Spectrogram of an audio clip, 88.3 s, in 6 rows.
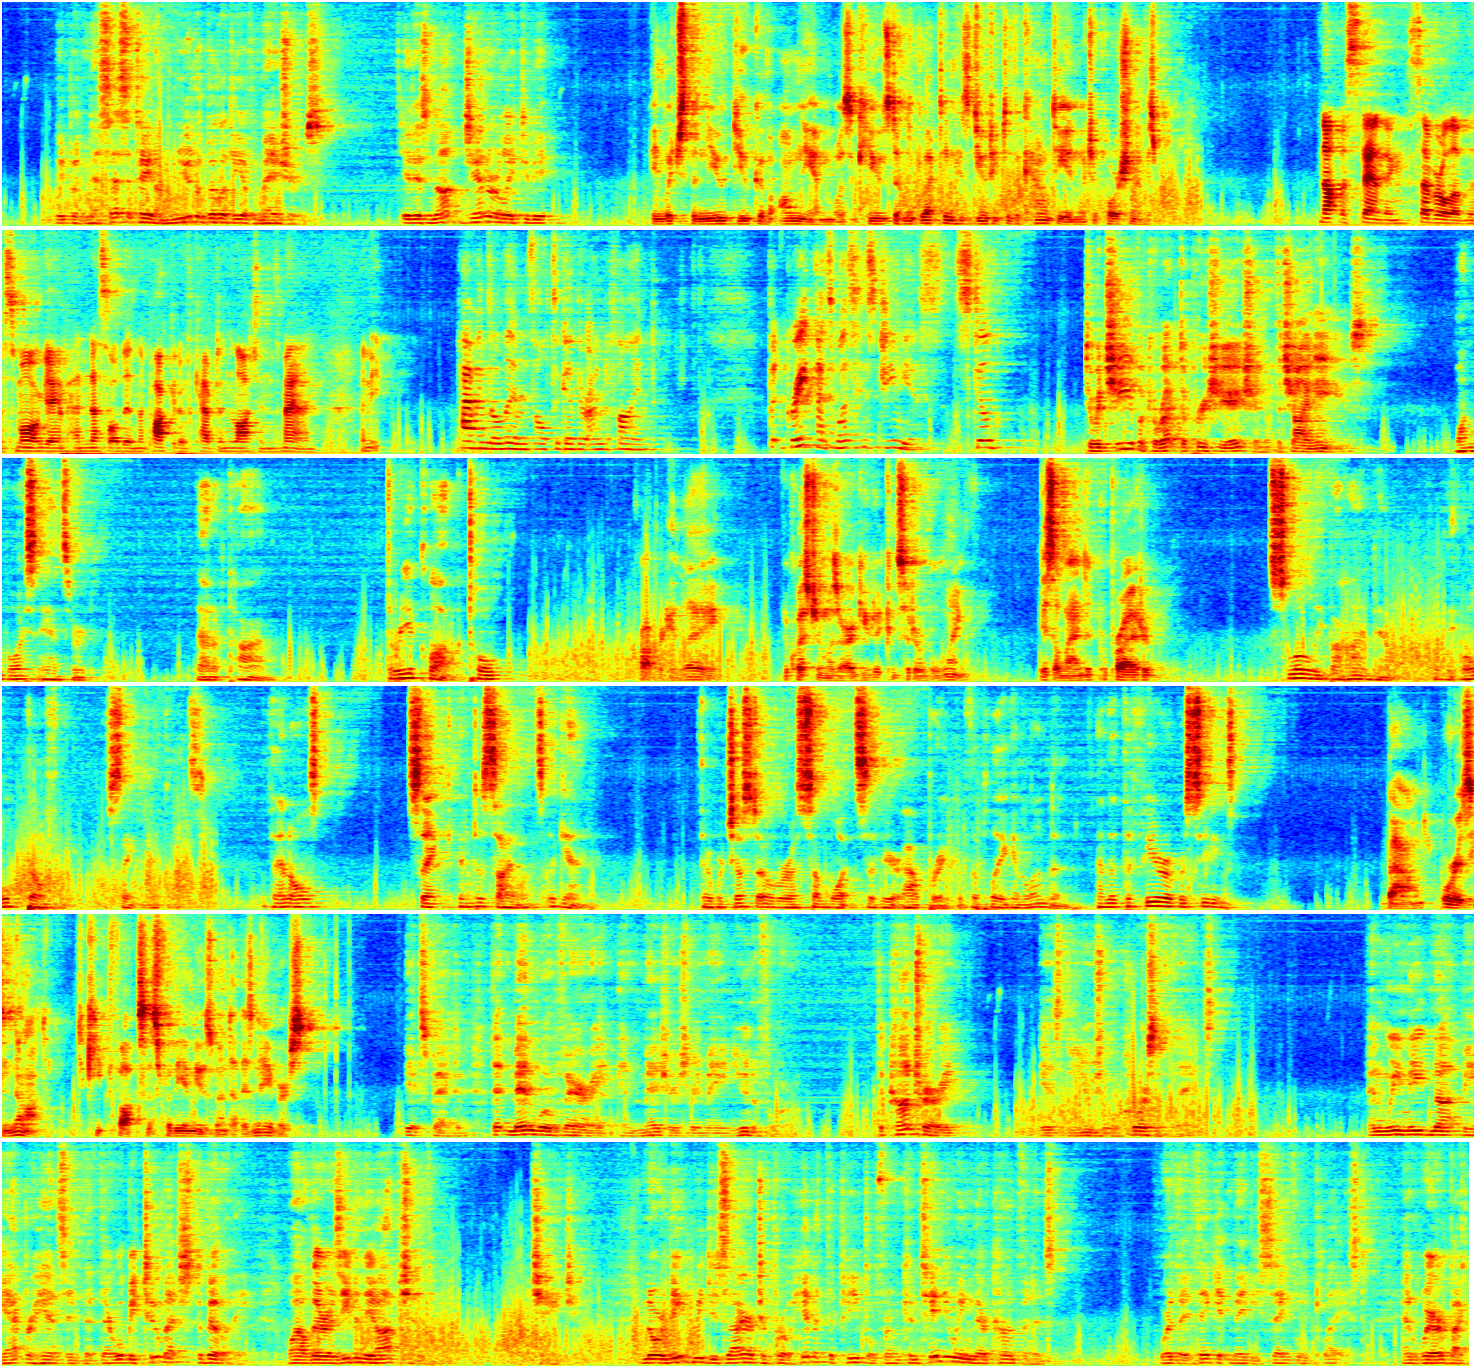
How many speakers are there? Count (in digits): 6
